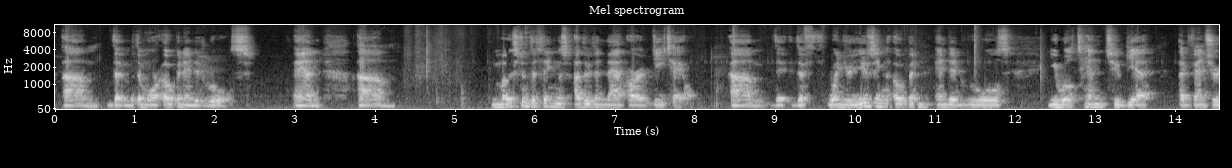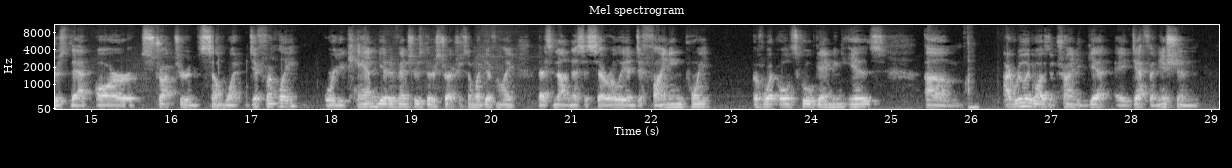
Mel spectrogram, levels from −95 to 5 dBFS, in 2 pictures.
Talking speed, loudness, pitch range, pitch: 145 wpm, -16 LUFS, 90-110 Hz, 100 Hz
